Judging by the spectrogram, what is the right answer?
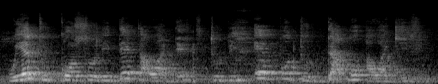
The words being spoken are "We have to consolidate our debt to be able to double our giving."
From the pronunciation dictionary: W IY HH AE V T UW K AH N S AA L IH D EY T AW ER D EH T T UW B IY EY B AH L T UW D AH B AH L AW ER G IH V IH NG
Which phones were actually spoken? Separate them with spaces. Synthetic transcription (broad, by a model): W IY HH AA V T UW K AH N S AA L IH D EY T AW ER D EH T T UW B IY EY B AH L T UW D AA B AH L AW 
